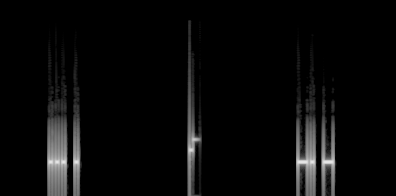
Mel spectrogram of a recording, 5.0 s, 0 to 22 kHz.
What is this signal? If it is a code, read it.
Morse code, heard as a keyed tone, about 30 wpm, 700 Hz. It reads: SE NT
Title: Top Two Letter Combinations in Words 30wpm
